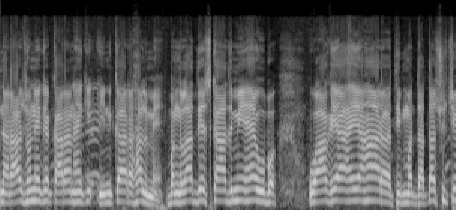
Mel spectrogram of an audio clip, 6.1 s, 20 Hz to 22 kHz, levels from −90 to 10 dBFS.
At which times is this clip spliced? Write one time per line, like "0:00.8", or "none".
0:02.2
